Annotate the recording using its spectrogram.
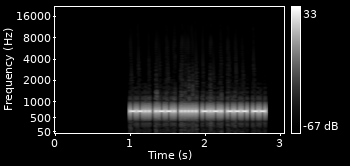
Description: Morse code, heard as a keyed tone, about 53 wpm, 700 Hz. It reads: ZP5COM
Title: DXCC-100 Call Signs - 6 Characters - 50wpm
